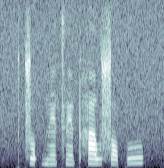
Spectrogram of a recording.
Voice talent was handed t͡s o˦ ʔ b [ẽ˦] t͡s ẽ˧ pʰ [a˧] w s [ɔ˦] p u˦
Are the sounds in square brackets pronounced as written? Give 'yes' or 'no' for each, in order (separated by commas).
no, yes, no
